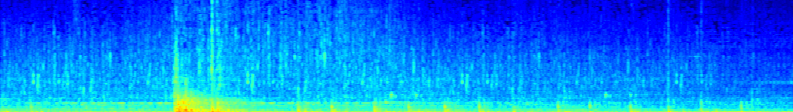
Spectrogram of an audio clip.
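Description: Water gushes and pours loudly in the video game Vampyr, a sudden splashing surge that then settles into a steady trickling stream with scattered drips over low ambient hum.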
